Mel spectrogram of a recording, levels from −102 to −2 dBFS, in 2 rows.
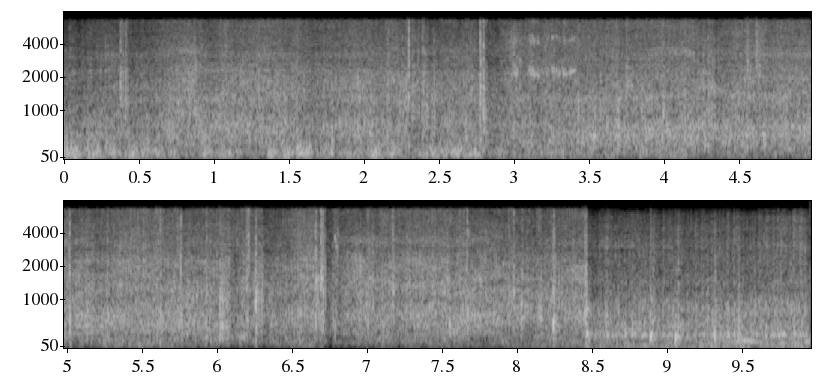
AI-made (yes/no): no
